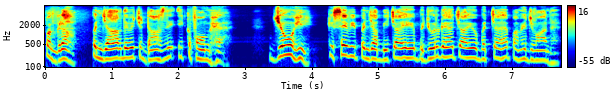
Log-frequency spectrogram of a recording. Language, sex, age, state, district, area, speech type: Punjabi, male, 45-60, Punjab, Ludhiana, urban, spontaneous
